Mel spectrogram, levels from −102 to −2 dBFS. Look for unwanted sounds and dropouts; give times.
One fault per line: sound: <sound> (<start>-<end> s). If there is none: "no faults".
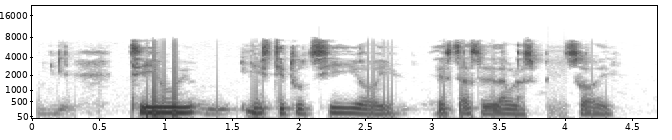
sound: dropout (3.9-4.0 s)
